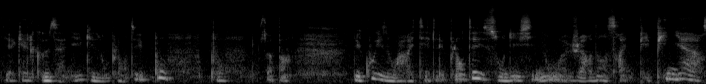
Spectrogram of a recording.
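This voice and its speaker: A woman doing soft-spoken ASMR storytelling, playful and whispery, wandering into chatty asides as if to a child. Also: fairly low pitch. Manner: playful babysitter addressing a child listener. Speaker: ASMR roleplay performer.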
